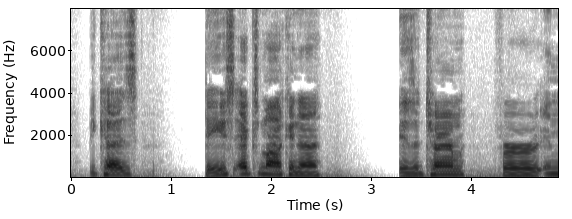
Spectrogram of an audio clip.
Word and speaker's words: Deus ex machina: Because, let me tell you, you're saying it wrong, first of all. You mean to say Deus Ex Benjen, Deus Ex Dragon. Because Deus Ex Machina is a term for,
